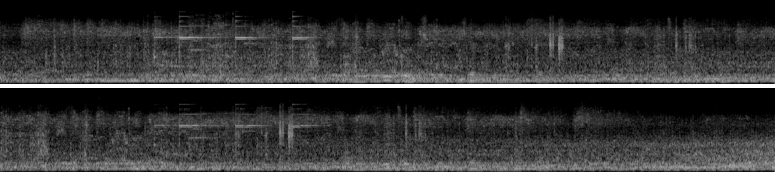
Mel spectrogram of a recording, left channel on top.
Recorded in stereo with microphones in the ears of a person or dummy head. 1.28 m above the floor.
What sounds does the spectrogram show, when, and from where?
1.4 s a clink: 30° left (ahead or behind), 3 m
3.4 s a man speaking: 80° left, 5.5 m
